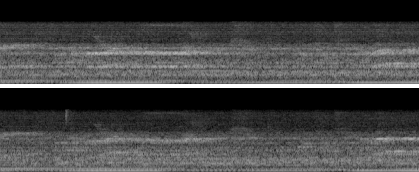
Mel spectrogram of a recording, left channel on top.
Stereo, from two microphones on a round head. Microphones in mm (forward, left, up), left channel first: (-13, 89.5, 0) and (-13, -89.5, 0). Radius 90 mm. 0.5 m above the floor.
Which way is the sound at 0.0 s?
65° left (ahead or behind).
